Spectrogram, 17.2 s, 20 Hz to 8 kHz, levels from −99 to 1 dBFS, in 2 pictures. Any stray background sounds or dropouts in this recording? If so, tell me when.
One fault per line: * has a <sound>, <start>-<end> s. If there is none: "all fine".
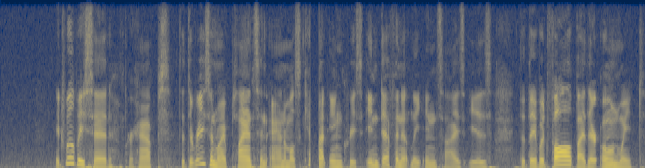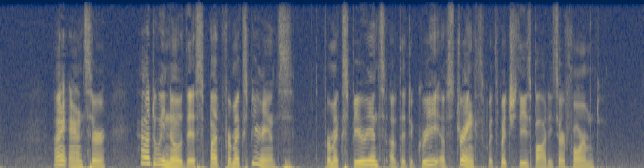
* has a dropout, 4.1-4.2 s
